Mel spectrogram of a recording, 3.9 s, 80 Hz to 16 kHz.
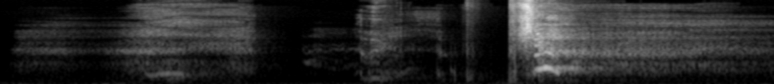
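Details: Woman's single sneeze recorded on a Zoom H5 handheld recorder: breathy rising in-breath and voiced 'ah' build-up, then one sharp explosive burst fading into a short hiss.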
